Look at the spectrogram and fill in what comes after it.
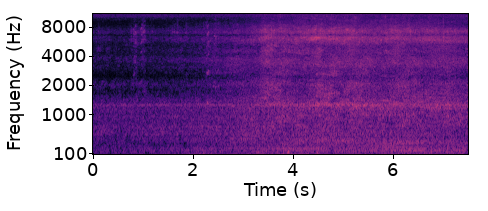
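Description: Diesel-electric locomotive hauling a passenger train approaches, its rumble growing steadily louder as it rolls off a steel truss bridge.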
